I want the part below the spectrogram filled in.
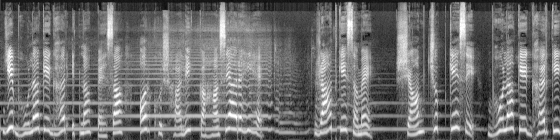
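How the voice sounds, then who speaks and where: A woman narrating a scripted devotional moral story in an expressive storytelling manner. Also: high-pitched. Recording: music bed behind narration. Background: music.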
